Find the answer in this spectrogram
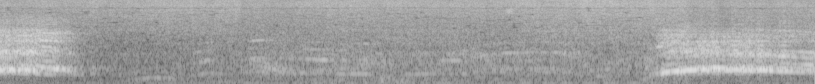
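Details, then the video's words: A goat protesting at being washed gives two loud, hoarse, quavering bleats at the start and end, separated by a quiet stretch of rustling and faint voices. "Washing an angry goat"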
